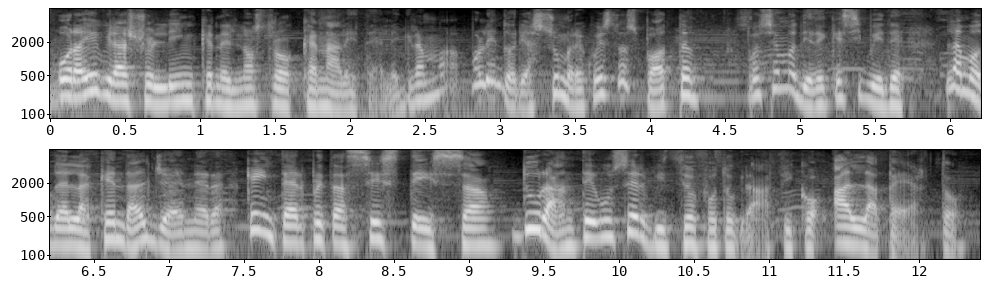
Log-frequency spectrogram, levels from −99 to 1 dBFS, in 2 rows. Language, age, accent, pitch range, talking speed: Italian, 30-49, native, 145-200 Hz, 160 wpm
